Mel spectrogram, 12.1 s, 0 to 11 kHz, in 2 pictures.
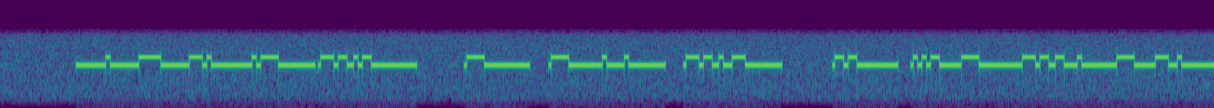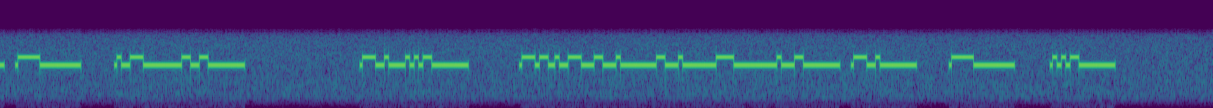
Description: TTY/TDD text telephone tones (45.45 baud Baudot), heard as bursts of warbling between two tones, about 400 Hz shift, 1600 Hz centre. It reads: THE BOOK ALSO CONTAINS ACCOUNTS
